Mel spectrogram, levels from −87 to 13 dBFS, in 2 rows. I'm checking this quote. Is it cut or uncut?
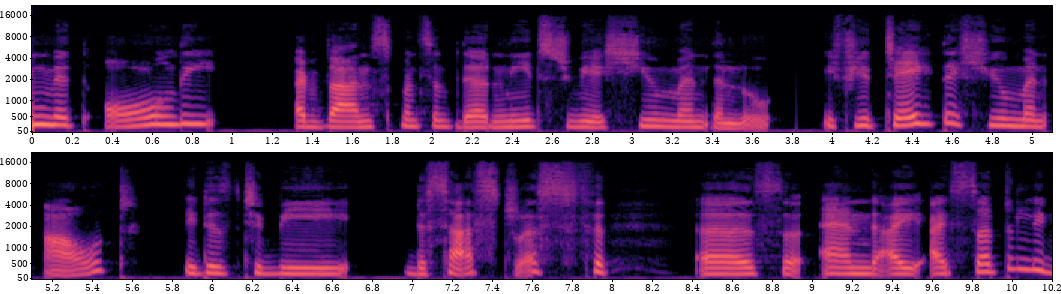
cut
